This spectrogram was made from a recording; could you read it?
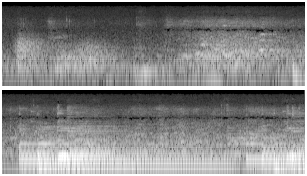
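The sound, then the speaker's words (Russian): A deep, rolling rumble of thunder fills the first few seconds over a murmuring, chuckling concert audience, then a steady instrumental music passage for the next song begins and carries on loudly. “Бывает, конечно, всякое впечатление оказываешь на аудиторию, но чтобы это выражалось в громе небесном.”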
